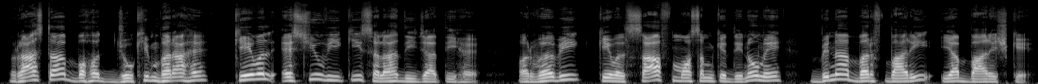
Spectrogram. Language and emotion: Hindi, neutral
